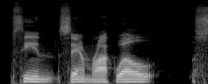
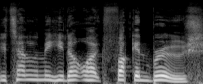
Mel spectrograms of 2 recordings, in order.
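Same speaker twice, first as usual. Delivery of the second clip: put-on British accent, very high and loud; 9 semitones higher, 5 dB louder than usual. Joking about an R-rated film, the speaker swears in: British accent impression. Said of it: "your impression is".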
